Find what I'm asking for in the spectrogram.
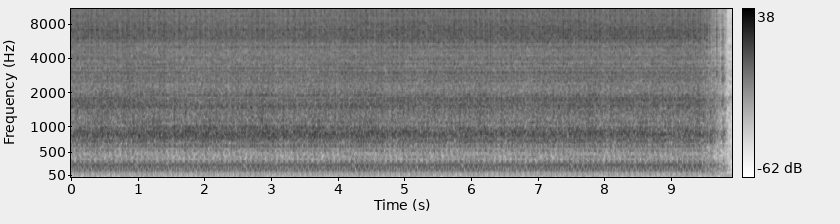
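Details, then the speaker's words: Hobao Hyper7 RC starter box electric motor after regreasing, connected to a battery: loud steady harsh whir with coarse uneven buzz until cut off; motor runs rough, a bit wobbly and loose, unchanged by repair. "I turned this around when the boat was off and I know it sounds a bit rough but it ain't all that bad you know"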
